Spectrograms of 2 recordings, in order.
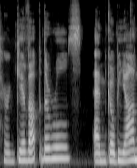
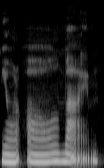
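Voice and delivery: slow, softer seductive murmur; dark promise; 6 dB quieter, much slower than usual. Acted. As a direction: lure her in slowly. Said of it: "voice full of dark promise".

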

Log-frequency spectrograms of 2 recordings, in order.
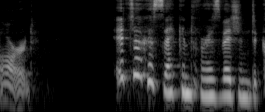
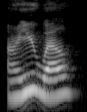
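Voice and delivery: louder, worried check; concerned; 2 semitones higher, 8 dB louder than usual. A narrator's reading. Thor leaning over fallen Tony, concerned. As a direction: ask with anxious force. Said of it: "his face twisted with concern".

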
